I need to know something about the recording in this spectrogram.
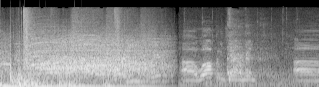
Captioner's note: crowd cheering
